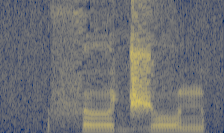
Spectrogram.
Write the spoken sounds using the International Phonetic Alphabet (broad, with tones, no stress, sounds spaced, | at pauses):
θ ɤ˧ d͡ʒ o˧ n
